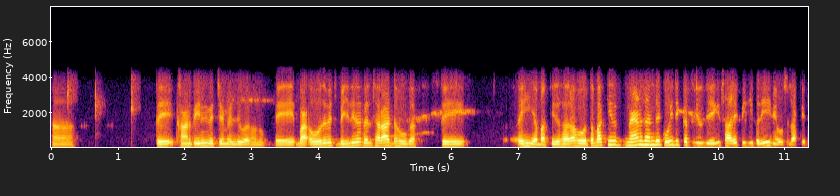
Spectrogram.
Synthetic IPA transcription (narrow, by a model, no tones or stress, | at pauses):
hãː | t̪eːkʰaːɳpiːnd̪eːʋɪt͡ʃːt͡ʃeːmɪld͡ʒuːɡaːsaːnũːt̪eːb̰ʔoːd̪eːʋɪt͡ʃbɪd͡ʒliːd̪aːbelsaːɾaːɦəɖaːɦuːɡaːt̪eː | eɦiːɛːbaːkiːd̪eːsaːɾaːɦoːɾt̪ãːbaːkiːnɛːɳsɛːnd̪eːkoːiːd̪ɪkːət̪nĩːɦʊ̃nd̪iːeːkisaːɾeːpiːd͡ʒeːbəd̪ijaːiːneːʊsɪlaːkeːd̪eː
